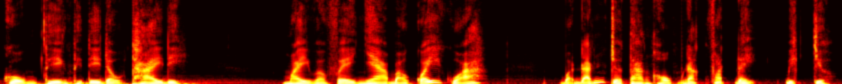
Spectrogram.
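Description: A sour old village mother-in-law scolds and wails in a shrill, cutting voice, as a woman narrator puts her on. She is spiteful and loud, a storybook villain. The reading is close and dry, with faint music beneath. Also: normal speed, dry recording. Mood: threatening.

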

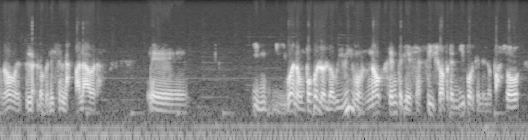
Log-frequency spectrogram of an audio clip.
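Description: A documentary filmmaker with an Argentine accent is interviewed over a phone line, answering casually. His voice is fairly low, bright and forceful, with a breathy edge. He explains things informally and checks in with little tag questions.

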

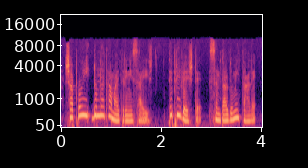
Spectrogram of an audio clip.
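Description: A woman's voice: medium pitch, very animated, gravelly, warm tone, no echo. A woman reading aloud and voicing a cheerful, devoted old male gardener in a raised, chatty voice.

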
